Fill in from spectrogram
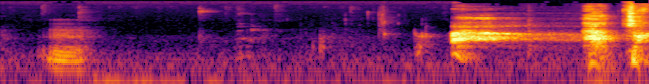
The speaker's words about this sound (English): here's another question, as I take a drink of water.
